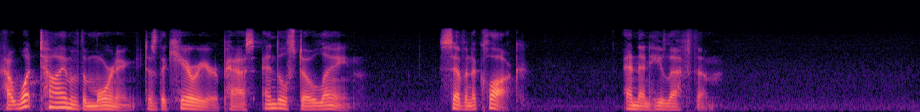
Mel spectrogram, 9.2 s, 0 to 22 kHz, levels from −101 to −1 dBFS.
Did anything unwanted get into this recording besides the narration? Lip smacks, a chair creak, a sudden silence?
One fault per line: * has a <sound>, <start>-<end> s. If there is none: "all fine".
all fine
